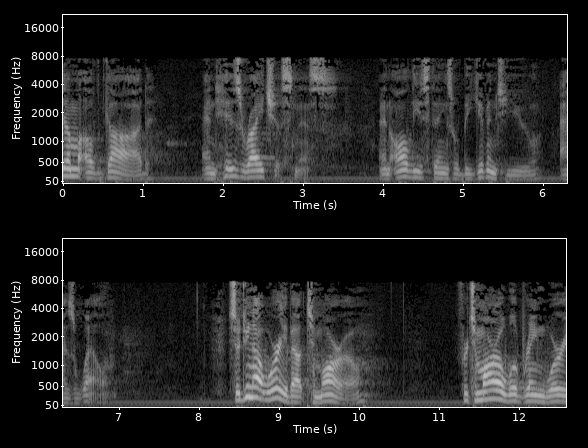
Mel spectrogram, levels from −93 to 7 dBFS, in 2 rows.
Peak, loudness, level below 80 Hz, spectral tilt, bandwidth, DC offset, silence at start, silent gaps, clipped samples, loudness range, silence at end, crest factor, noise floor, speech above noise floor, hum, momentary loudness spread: -8 dBFS; -28 LUFS; -66 dBFS; -2.5 dB/octave; 8 kHz; under 0.1%; 0 s; none; under 0.1%; 10 LU; 0 s; 22 dB; -61 dBFS; 32 dB; 60 Hz at -55 dBFS; 20 LU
